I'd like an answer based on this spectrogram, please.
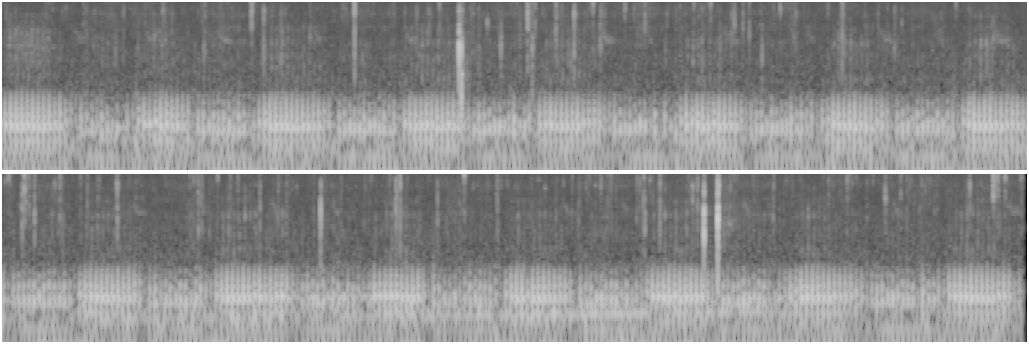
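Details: A cat purring beside a fireplace: a deep, steady rumble that swells and fades with each breath, about once a second, overlaid by sharp pops and crackles from the fire.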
